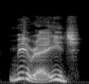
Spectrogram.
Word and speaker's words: mirage: asked Uncle Benjamin, and, not waiting for Valancy to give it up, he added, "Mirage and marriage." M-I-R-A-G-E is pronounced mirage, said Valancy shortly, picking up her tea and her beans.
